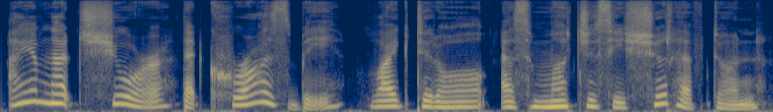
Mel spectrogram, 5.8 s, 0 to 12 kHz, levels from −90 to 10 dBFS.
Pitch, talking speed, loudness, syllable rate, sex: 190 Hz, 165 wpm, -19 LUFS, 3.4 syllables/s, female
